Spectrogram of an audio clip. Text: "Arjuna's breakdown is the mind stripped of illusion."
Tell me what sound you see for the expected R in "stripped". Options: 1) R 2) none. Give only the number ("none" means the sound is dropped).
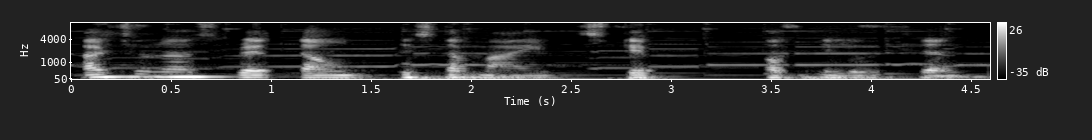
2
